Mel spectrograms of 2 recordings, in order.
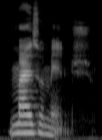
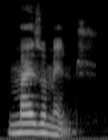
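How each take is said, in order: The two takes are said the same way.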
